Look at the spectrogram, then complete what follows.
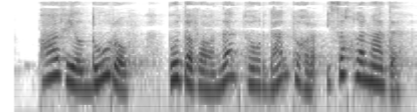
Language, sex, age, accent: Uzbek, female, 18-24, Qoraqalpog'iston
